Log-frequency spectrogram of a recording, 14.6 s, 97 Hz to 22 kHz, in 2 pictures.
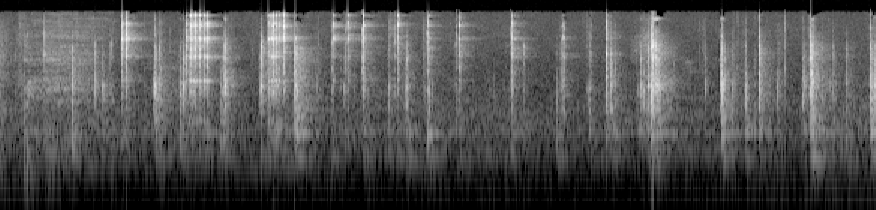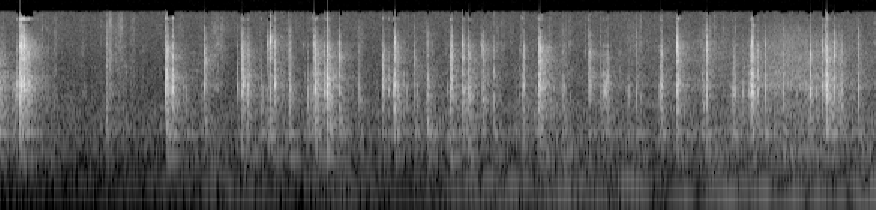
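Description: Ratchet wrench clicking in quick runs of strokes as a 22 mm socket unscrews the PCV valve from the valve cover of a Toyota 2AZ-FE four-cylinder engine.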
